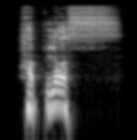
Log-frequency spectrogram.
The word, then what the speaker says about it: haplos: Haplusin comes from the root word haplos. Haplos. Haplos. Which is spelled as H-A-P-L-O-S.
